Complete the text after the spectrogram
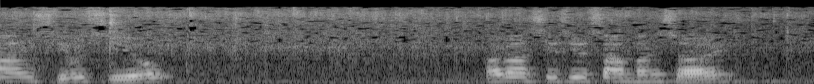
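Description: Water splashes into a hot pan with a loud hiss.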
